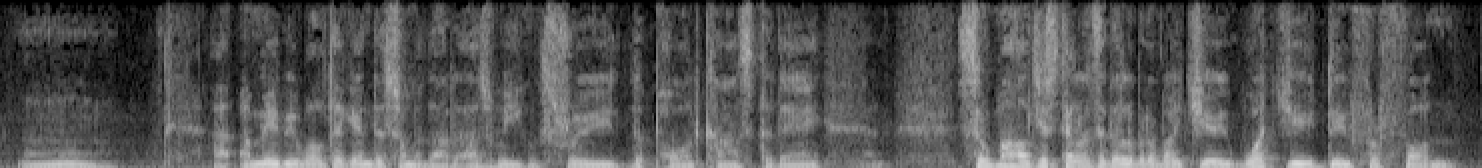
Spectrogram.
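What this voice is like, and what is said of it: Belfast accent. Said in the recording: “that accent you have. Yeah. Beautiful Belfast accent.”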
